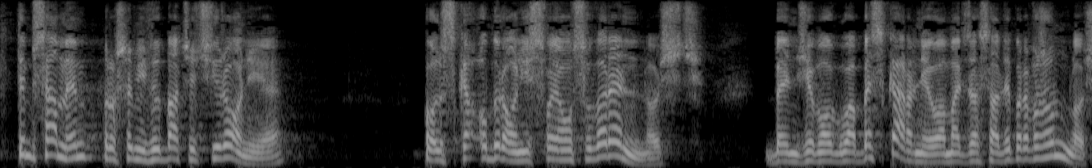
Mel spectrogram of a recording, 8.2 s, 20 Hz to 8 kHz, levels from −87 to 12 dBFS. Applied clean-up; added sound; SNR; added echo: none; none; none; none.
